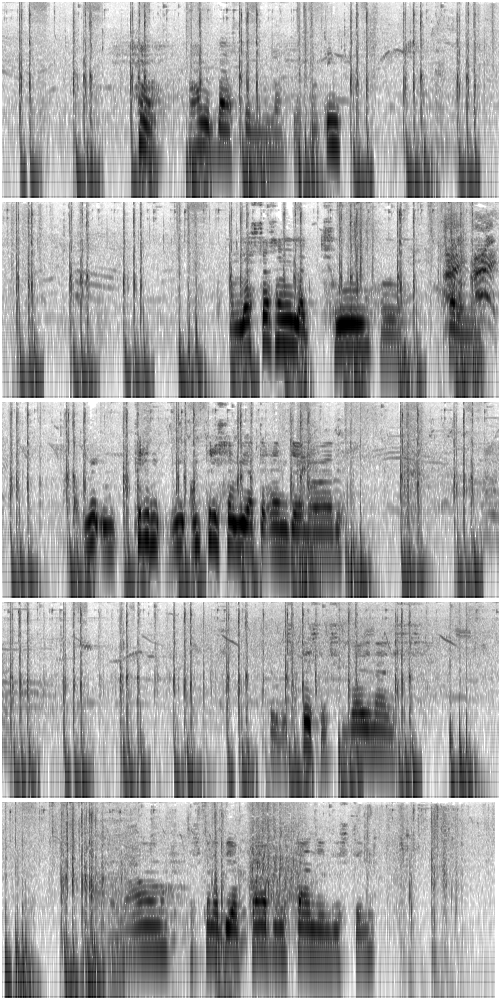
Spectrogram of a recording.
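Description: A horse gallops with quick, steady hoofbeats on stone.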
